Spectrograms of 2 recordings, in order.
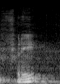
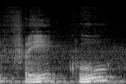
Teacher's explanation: esse EN, que é o nosso dígrafos vocálicos, ele nasaliza, tá? Ele é nasal aqui.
